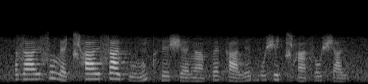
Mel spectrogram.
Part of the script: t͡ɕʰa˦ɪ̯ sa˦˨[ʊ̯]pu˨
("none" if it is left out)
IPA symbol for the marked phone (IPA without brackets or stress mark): ɪ̯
